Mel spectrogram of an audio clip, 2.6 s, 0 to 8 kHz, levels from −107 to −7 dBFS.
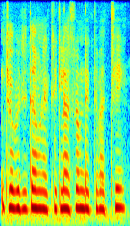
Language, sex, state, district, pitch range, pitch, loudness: Bengali, female, West Bengal, Cooch Behar, 230-245 Hz, 235 Hz, -14 LUFS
